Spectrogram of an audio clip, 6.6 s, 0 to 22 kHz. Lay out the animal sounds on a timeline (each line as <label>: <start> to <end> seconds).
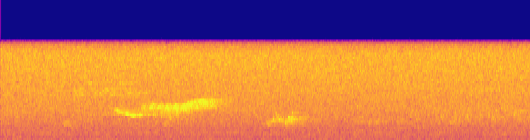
Red-eyed Vireo (Vireo olivaceus): 0.0 to 6.6 seconds
Black-throated Blue Warbler (Setophaga caerulescens): 1.3 to 3.0 seconds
